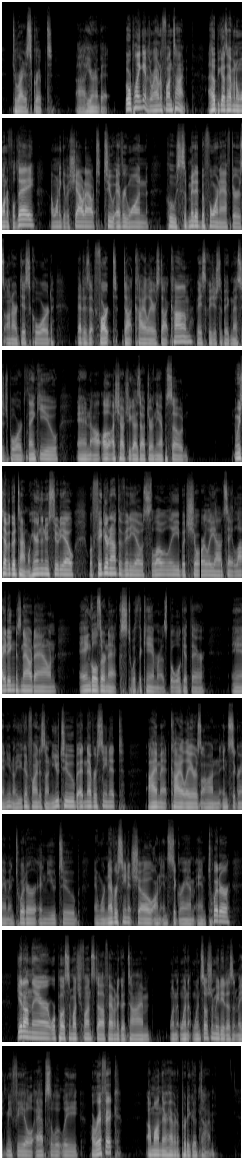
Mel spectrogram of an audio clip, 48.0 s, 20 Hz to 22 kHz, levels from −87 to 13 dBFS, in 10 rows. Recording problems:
choppy; very; from 23 to 24 s; 12% of the speech affected

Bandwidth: 18 kHz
